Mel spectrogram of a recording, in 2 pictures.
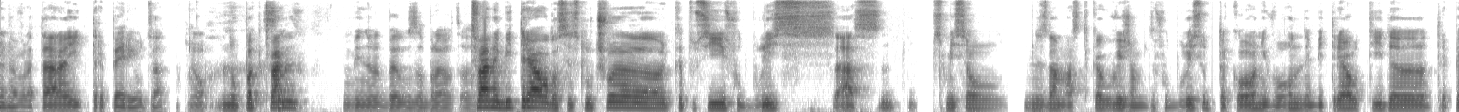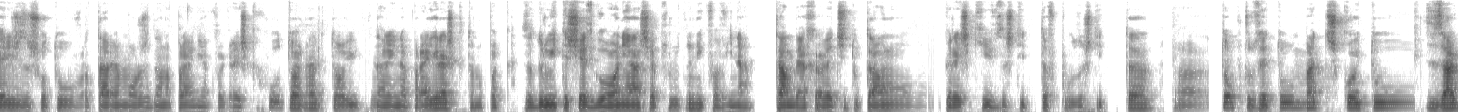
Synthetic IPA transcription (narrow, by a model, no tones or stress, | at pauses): ənɐvɾɐt̪aɾəit̪ɾɛpɛɾiod̪zat̪̚oonopɐkt̪va | minəbɛɡozɐbɾavɐt̪vanɛbit̪ɾʲjabəlˠod̪ɐsɛslˠut͡ʃvəkɐt̪ɔsifʊd̪̚bolist̪a̰s | smisəlˠ | nɛznamast̪ɐ̥kaɡoviʒd̪əmfʊd̪̚bolist̪ot̪ːɐkɔvənivɔnɛbit̪ɾʲabəlˠot̪id̪ɐt̪ɾɛpɛɾiʃzɐʃt̪ɔt̪ʊvɾɐt̪aɾiəmɔʒɛd̪ɐnɐpɾavinʲakəkvəɡɾɛʃkə̥xulˠot̪ɔjnalit̪ɔjnɐɾinɐpɾaviɡɾɛʃkə̥t̪ənopək | zɐd̪ɾuɡit̪ɛʃɛsɡɔvˠənʲamɐʃɛɐpsolʲut̪nonikəkvəvina | t̪ambʲjaxəvɛt͡ʃɛt̪ot̪alˠno | ɡɾɛʃk̟ʰivzɐʃt̪it̪ə̥t̪əfpozɐʃt̪it̪ə̥t̪ə | t̪ɔpʃt̪ʊzɛt̪omat͡ʃkɔjt̪ʊza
